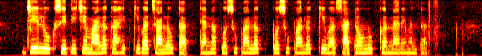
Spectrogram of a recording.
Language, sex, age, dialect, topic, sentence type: Marathi, female, 36-40, Varhadi, agriculture, statement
